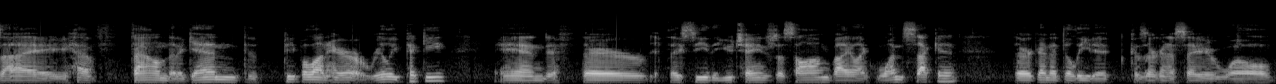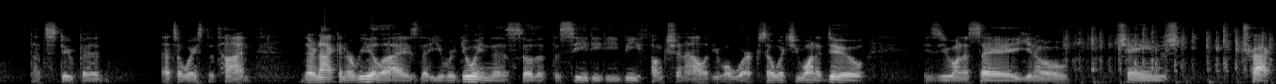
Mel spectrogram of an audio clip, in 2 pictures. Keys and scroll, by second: 23.1-25.5 typing.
